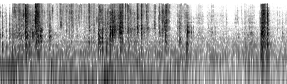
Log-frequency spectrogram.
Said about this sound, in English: That's the sound of a brand new cassette tape being unwrapped and put into a cassette deck.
